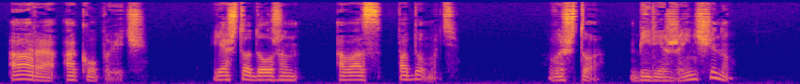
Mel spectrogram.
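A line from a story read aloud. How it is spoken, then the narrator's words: Mumbled. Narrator (Russian): плутовато усмехнулся уголком рта и промямлил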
